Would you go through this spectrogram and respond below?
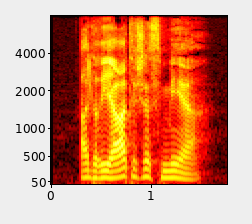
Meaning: synonym of Adria (“Adriatic Sea”)
- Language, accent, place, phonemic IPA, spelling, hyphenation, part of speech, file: German, Germany, Berlin, /adʁiˈaːtɪʃəs ˈmeːɐ̯/, Adriatisches Meer, Adri‧a‧ti‧sches Meer, proper noun, De-Adriatisches Meer.ogg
